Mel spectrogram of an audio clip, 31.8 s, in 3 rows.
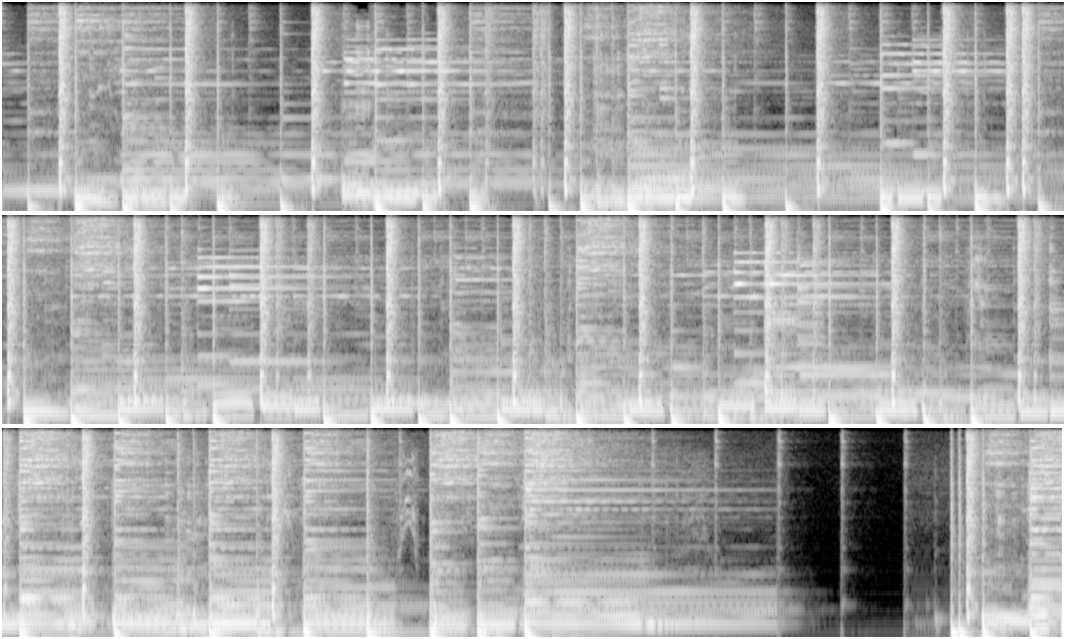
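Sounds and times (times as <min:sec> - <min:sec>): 
stylish blues-based solo: 0:00.0 - 0:29.0, 0:30.6 - 0:31.8.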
